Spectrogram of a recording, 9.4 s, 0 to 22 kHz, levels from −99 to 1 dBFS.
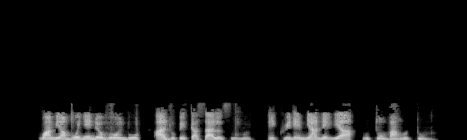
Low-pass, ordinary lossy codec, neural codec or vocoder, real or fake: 7.2 kHz; MP3, 24 kbps; codec, 24 kHz, 0.5 kbps, DualCodec; fake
